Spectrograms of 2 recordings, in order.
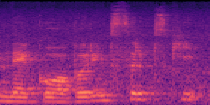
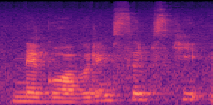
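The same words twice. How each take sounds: The two takes are said the same way.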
